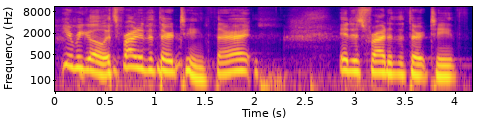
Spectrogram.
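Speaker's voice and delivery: high, loud hype about Friday the thirteenth; excited announcement. Real, not acted. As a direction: announce it like big news.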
